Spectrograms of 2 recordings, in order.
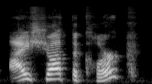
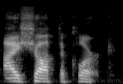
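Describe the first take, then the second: First: It is a horrified, questioning exclamation. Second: It is a plain, flat confession.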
